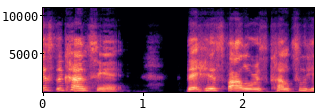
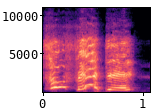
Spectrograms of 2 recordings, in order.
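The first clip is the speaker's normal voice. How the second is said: shocked; 13 semitones higher, 4 dB louder than usual. Real, not acted. Shocked at the hair price.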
